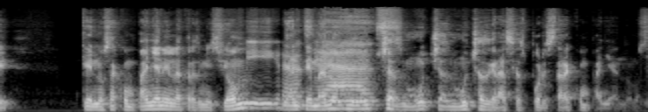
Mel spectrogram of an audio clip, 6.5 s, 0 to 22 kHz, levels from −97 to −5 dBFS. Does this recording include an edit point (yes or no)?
no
